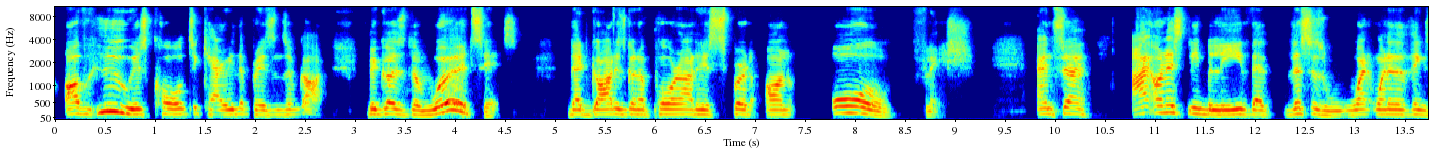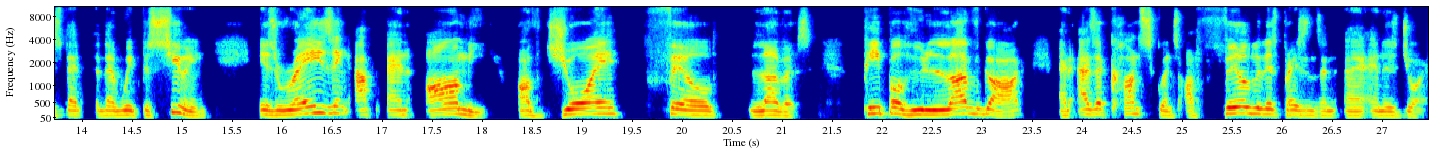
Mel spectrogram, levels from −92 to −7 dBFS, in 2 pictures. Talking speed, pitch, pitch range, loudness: 150 wpm, 145 Hz, 130-165 Hz, -25 LUFS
